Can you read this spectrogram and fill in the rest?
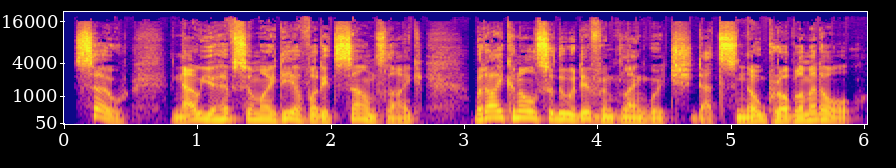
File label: belgian accent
